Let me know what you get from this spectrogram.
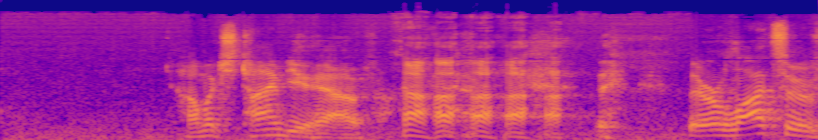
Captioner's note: laughs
